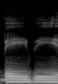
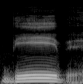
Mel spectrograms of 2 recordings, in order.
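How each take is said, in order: First: It is said the ordinary standard way. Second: It is said the New Orleans way, like 'bey-bh'. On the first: The speaker calls it wrong. "It's not baby" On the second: The speaker calls it right. "it's B-E-Y-B-H. That's how I would spell it"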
